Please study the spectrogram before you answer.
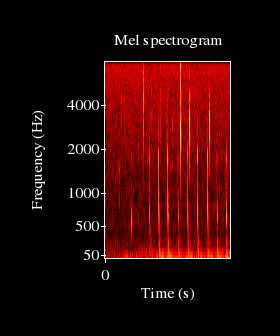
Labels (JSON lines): {"label": "biophony, knock", "recorder": "SoundTrap 300"}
